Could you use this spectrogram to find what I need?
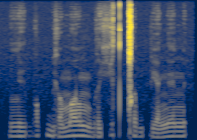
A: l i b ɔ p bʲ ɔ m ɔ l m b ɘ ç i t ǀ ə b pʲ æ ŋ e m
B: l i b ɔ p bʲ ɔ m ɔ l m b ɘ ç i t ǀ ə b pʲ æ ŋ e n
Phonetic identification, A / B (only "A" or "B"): B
